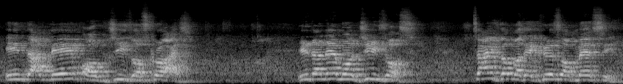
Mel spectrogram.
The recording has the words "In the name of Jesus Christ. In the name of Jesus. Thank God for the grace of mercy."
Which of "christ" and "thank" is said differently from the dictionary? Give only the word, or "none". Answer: thank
